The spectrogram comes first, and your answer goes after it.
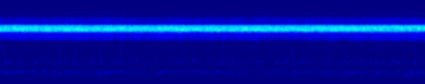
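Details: Continuous shrill, high-pitched droning of a white drummer cicada (Arunta perulata), even in loudness from start to finish, with no breaks or other clear sounds.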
